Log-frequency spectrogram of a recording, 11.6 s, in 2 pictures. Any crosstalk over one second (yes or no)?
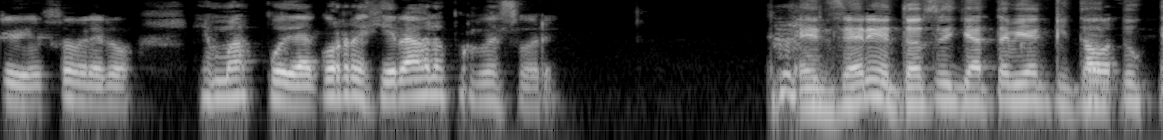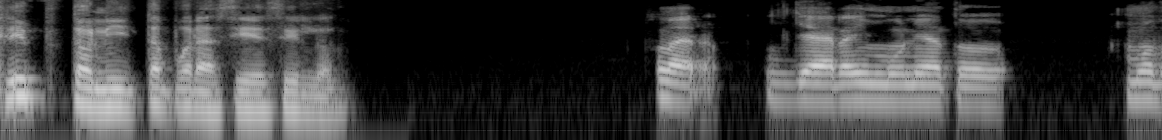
no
